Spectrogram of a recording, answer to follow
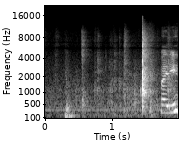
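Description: A soft low thump, a few faint ticks, and then a sharp click, the loudest sound, just before a woman starts speaking.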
